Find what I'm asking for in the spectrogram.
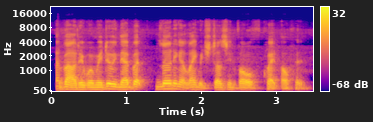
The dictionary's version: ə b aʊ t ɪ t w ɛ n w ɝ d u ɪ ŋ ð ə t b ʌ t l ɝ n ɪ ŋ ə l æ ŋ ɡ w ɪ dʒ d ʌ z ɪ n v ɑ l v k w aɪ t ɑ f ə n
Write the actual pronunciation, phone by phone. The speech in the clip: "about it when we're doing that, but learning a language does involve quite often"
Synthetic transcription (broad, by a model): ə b aʊ t ɪ t w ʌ n w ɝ d u ɪ ŋ ð ə t b ʌ t l ɝ n ɪ ŋ ə l æ ŋ ɡ w ɪ dʒ d ʌ z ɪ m v ɑ l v k w aɪ t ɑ f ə n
